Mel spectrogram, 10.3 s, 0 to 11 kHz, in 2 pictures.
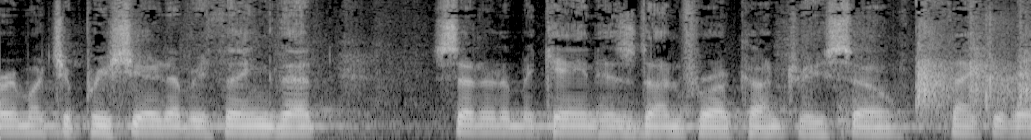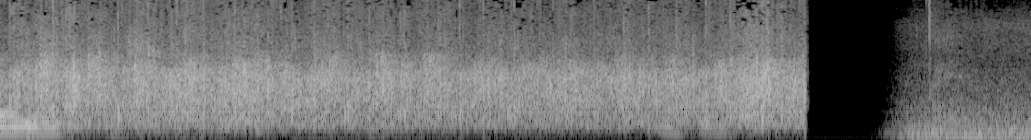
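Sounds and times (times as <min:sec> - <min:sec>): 
speech: 0:00.0 - 0:05.6
large crowd applauding in a room: 0:04.6 - 0:09.2.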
